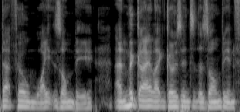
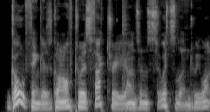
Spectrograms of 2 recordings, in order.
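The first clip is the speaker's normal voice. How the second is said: rough, loose imitation of a movie-star spy voice; 2 semitones lower, 4 dB quieter than usual. Acting out a line the film could have used: Sean Connery voice. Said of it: "giving them kind of a more Sean Connery voice".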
